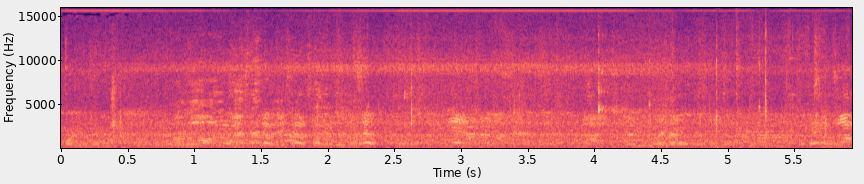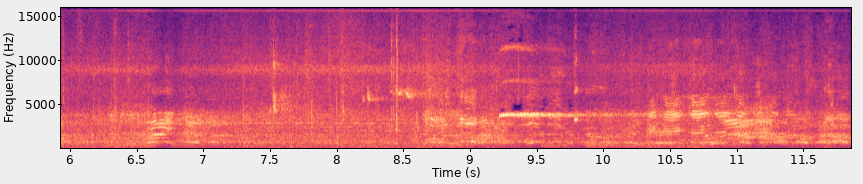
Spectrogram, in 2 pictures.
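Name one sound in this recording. A crowd of spectators chatters nearby, outdoors.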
